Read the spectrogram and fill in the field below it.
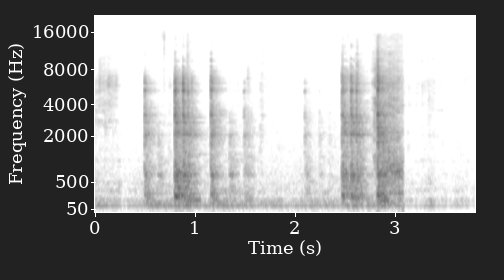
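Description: Gooseberry (amla) candy mixture is stirred with lemon juice in a pot: a close, rhythmic series of scraping and clinking strokes as a spoon works against the vessel, each stroke separated by brief pauses.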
